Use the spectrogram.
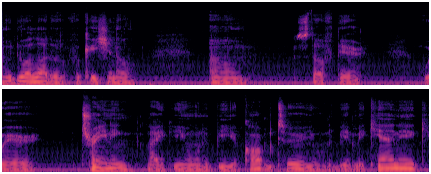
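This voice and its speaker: A man's voice: low voice, darkish tone, slight background noise. A man with a Jamaican accent giving casual answers in an interview. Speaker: interviewee, senior car technician.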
